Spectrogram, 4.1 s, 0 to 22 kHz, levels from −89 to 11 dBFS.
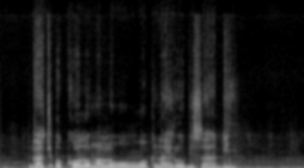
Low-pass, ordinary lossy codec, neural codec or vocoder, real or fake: none; none; codec, 44.1 kHz, 2.6 kbps, SNAC; fake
